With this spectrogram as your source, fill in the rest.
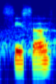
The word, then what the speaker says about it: CISA: received $1.5 million from cisa from or cisa that's how you pronounce it Grant um and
